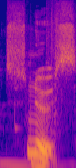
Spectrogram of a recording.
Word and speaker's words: Snus: cultural tradition from Sweden Snus pronounced snooze has deep roots in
